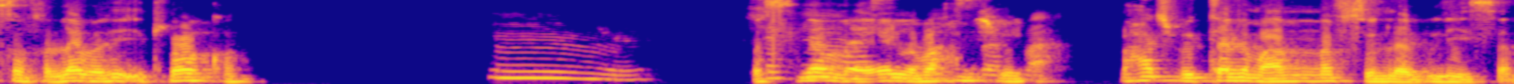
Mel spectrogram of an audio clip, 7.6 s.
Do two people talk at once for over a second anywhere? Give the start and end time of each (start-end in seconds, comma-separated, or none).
3.8-5.4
